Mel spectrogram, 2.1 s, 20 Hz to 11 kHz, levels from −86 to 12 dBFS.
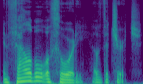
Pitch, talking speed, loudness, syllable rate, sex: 115 Hz, 140 wpm, -19 LUFS, 5.5 syllables/s, male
